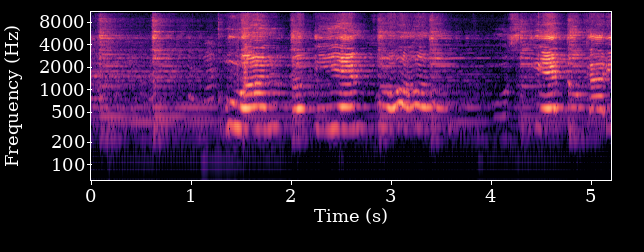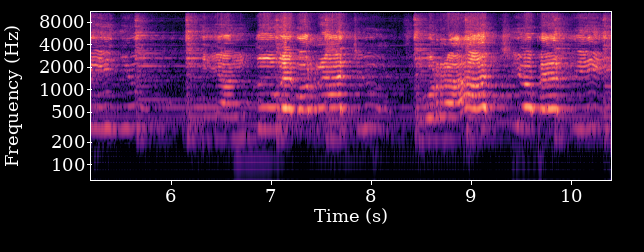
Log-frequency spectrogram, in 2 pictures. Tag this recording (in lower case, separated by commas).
music, male singing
